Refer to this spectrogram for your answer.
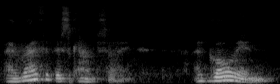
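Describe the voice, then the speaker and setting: A woman recounting her pilgrimage day in a casual, animated vlog, with many restarts and acted-out voices. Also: low voice, moderate pace, echoey room, rough recording. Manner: animated, acts out others' voices, restarts often. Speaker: pilgrim vlogger.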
